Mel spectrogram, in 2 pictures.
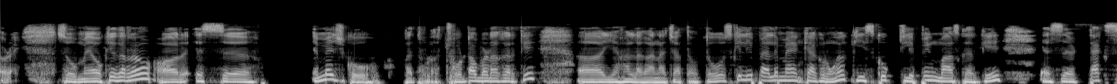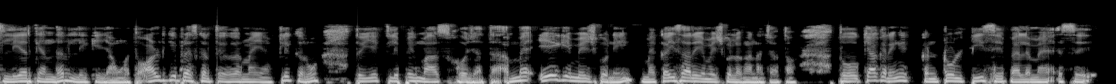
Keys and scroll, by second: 14.1 Left.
